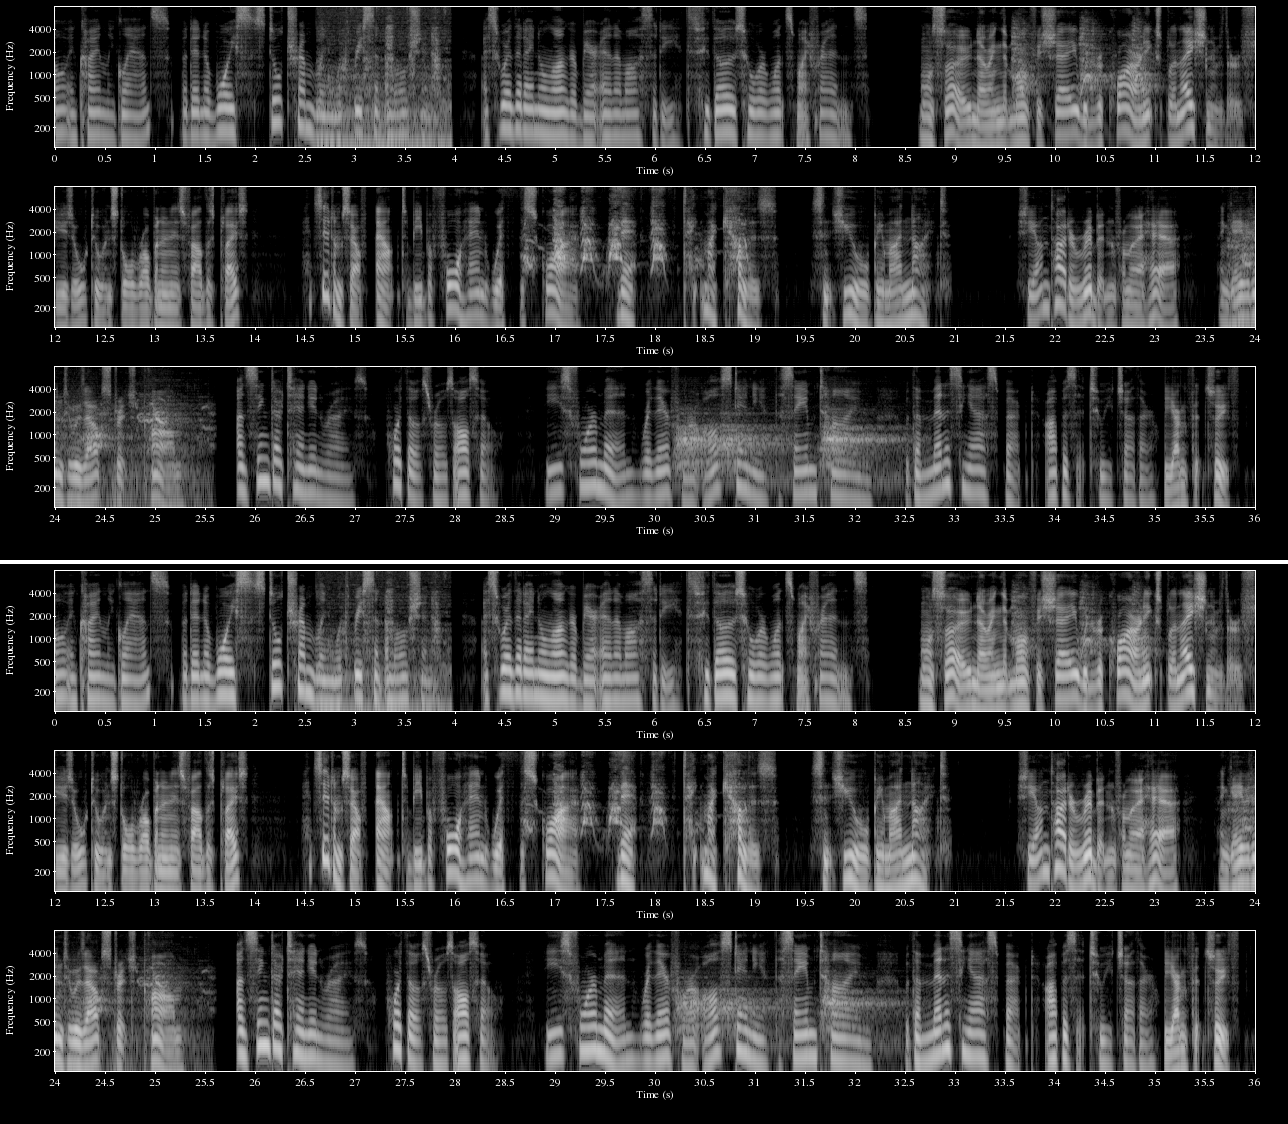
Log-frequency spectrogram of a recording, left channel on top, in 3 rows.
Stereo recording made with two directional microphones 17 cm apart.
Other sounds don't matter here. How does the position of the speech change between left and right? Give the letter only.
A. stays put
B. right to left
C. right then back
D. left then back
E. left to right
A.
